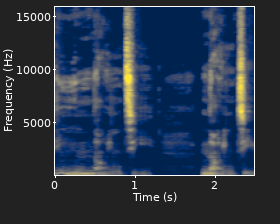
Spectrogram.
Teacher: в десятках, там ударение всегда на первый слог, окончание немножечко сглатывается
